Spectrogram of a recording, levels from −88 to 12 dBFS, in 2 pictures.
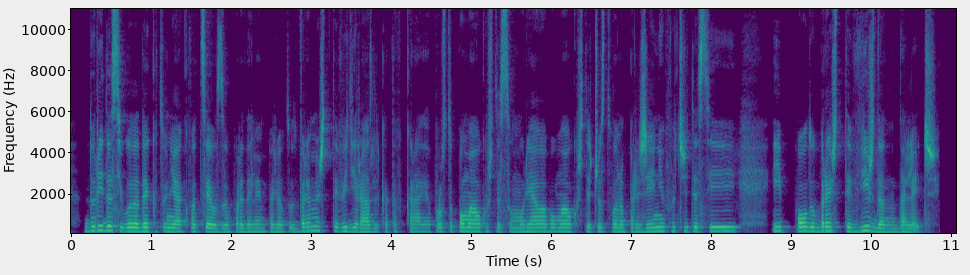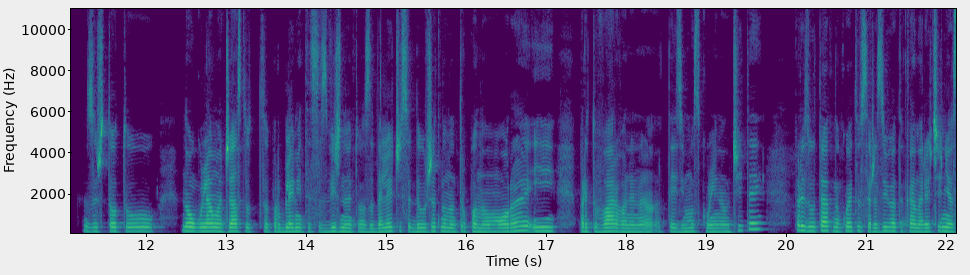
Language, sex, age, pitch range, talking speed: Bulgarian, female, 20-39, 175-200 Hz, 175 wpm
